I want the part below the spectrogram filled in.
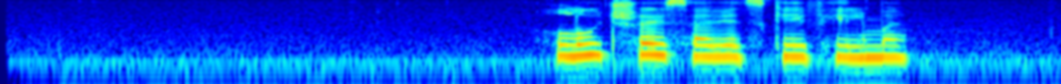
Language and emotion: Russian, neutral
